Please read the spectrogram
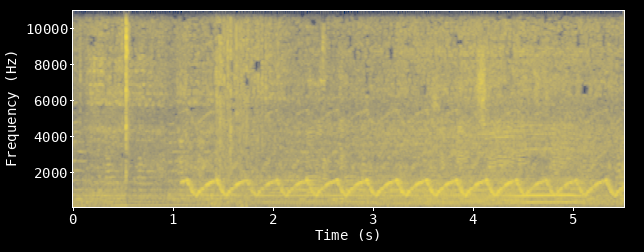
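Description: Police car siren in yelp mode: a rapid rising-and-falling wail, about three sweeps a second, starting about a second in.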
